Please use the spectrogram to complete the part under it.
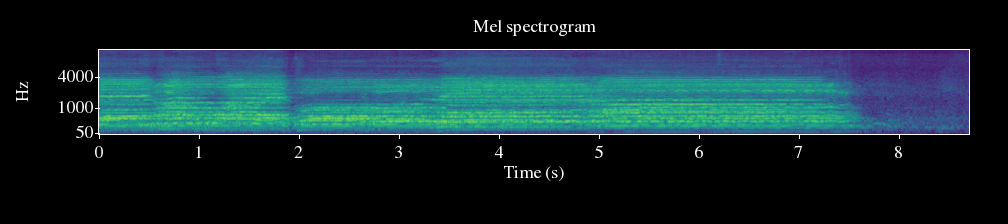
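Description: A large group of people sings together loudly in a hall.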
